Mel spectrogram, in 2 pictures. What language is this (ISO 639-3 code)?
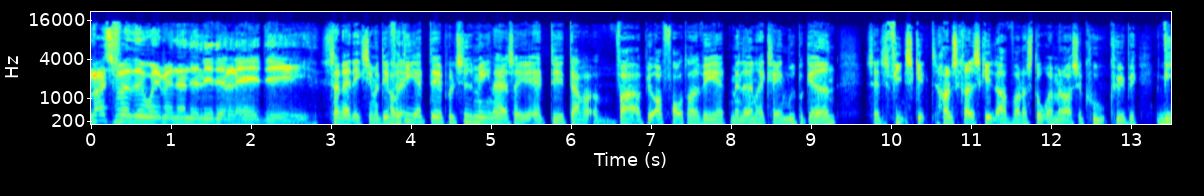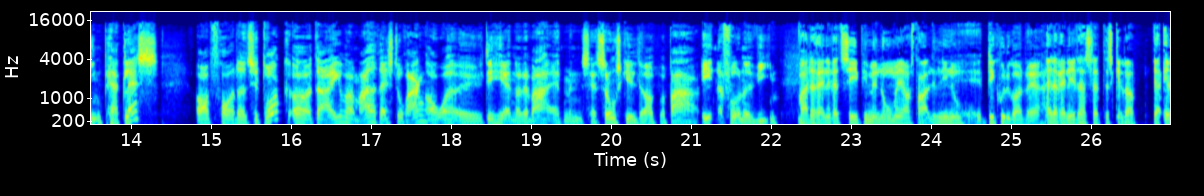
dan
